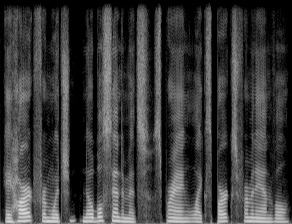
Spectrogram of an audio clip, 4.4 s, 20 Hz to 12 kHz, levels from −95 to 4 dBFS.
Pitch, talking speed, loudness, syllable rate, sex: 185 Hz, 165 wpm, -19 LUFS, 4.0 syllables/s, female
